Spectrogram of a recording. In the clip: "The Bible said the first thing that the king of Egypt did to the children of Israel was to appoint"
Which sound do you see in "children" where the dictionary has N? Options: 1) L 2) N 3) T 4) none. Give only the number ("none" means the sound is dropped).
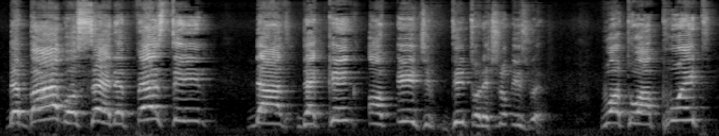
4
